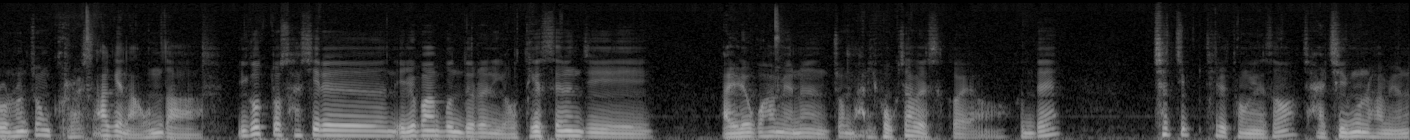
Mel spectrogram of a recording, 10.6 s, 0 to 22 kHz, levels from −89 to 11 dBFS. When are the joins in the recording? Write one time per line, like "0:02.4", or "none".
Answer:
0:01.5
